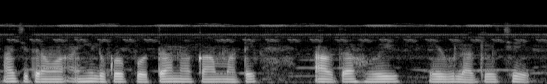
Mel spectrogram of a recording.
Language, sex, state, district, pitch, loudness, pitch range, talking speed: Gujarati, male, Gujarat, Valsad, 125 Hz, -20 LUFS, 120-130 Hz, 130 wpm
